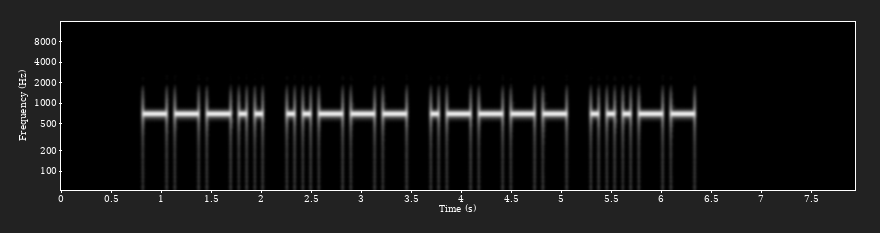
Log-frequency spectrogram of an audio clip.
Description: Morse code, heard as a keyed tone, about 15 wpm, 700 Hz. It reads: 8213
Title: Numbers - 4-Digit 15wpm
